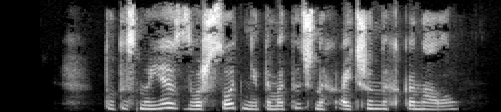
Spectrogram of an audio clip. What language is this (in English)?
Belarusian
